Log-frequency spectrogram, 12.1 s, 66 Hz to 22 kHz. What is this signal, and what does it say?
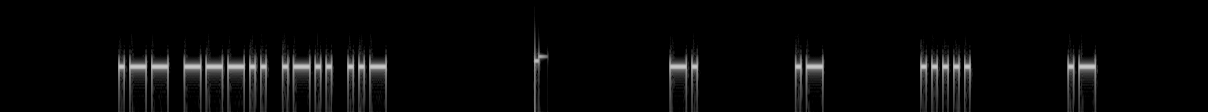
Morse code, heard as a keyed tone, about 22 wpm, spaced as for 11 wpm, 700 Hz. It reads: W8LU NA5A
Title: USA Call Signs - 4 Characters - 6x Character Spacing - 22wpm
